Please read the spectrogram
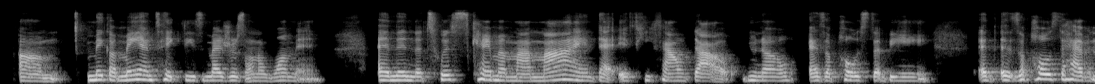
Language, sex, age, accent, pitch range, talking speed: English, female, 20-39, American, 180-200 Hz, 180 wpm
